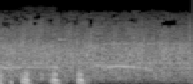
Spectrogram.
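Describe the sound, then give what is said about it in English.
A brief burst of applause welcoming a comedian guest on a show: a steady, hissy patter of clapping, with a few heavier, evenly spaced claps standing out at the start before it settles into an even wash. “Give you the applause because, you know, multifaceted.”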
